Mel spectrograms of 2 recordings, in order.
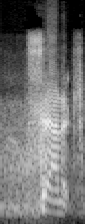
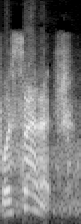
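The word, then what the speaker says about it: WSÁNEĆ: a small party, but Saanich Gulf Islands is, of course, mispronunciation of Wasanich, the traditional people of this territory, and to them in the language of this territory, Sanchothan, Haishkasem.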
